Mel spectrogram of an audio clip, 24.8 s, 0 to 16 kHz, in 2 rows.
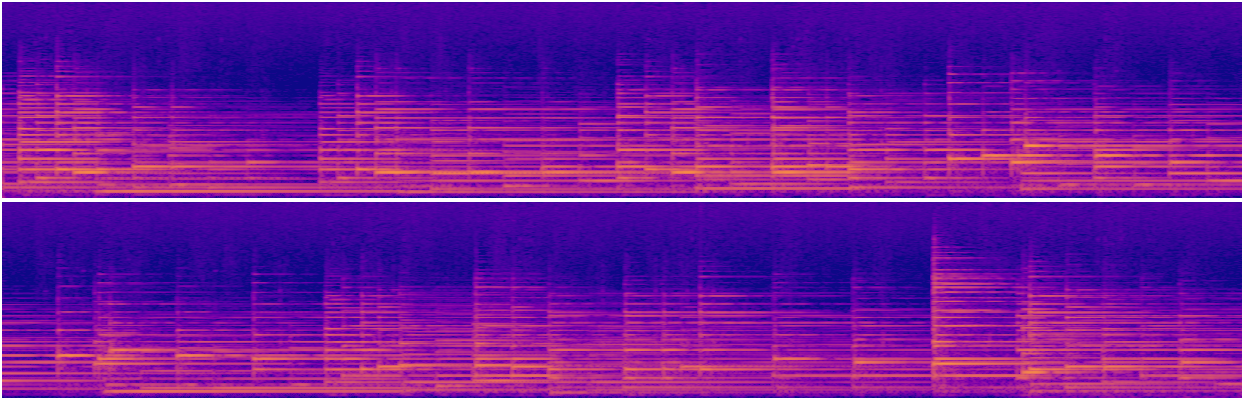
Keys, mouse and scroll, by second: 1.6-4.6 drag, 6.9-8.4 middle drag, 8.4 Tab, 8.7 scroll down 1, 9.0-12.0 middle drag, 13.4-14.3 scroll down 2, 14.3 KP_1, 15.2-17.2 shift+middle drag, 17.2 g.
